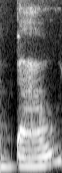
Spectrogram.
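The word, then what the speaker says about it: bough: know the branch is going to call it a bow don't i mean i know it's about b-o-u-g-h but still still pronounce the same yeah my dad used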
